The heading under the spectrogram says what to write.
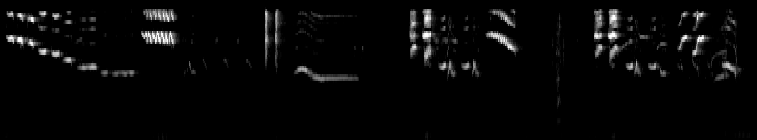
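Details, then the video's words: Tledekan gunung singing hard, recorded to encourage other tledekan birds: a cascade of high whistles stepping down the scale, then dense bursts of squeaky twitters and chirps, over a low hum. "Tledekan gunung gacor dorrrr"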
